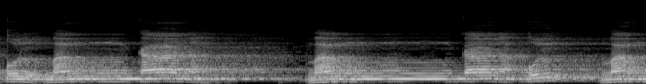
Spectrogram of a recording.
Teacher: Yang bacanya ang ada dua huruf, yaitu ketika non mati atau tanwin bertemu dengan kaf, atau non mati atau tanwin bertemu dengan huruf qaf. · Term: bacaan ikhfa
